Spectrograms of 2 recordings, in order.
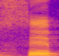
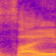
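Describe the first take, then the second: First: The vowel sounds like 'ay'. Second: The vowel sounds like 'eye'. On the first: The speaker calls it right. "तो से पढ़ते हैं" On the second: The speaker calls it wrong. "इसको साई नहीं पढ़ते हैं"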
